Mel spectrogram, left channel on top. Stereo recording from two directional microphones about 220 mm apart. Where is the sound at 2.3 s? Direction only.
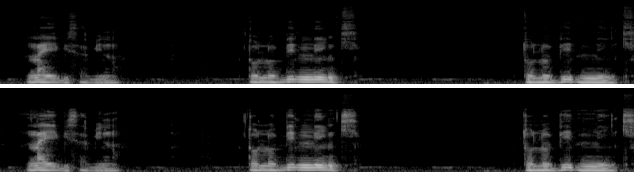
15° left (ahead or behind).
